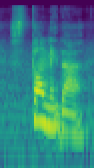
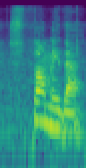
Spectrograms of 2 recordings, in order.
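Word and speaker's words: stomata: ستوميدا. اسمها ايه؟ ستوميدا. تاني، يبقى الاوبننج سمول اوبننج اون ليفز، يعني فتحات صغيره على الليفز، ليها اسم يا ميس؟ اه ستوميدا، هي بالتي بس بتتنطق بالدي.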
